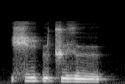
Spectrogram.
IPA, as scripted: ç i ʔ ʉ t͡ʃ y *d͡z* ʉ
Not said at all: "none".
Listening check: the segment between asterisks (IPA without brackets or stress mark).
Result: ð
